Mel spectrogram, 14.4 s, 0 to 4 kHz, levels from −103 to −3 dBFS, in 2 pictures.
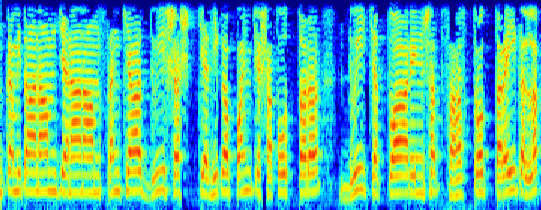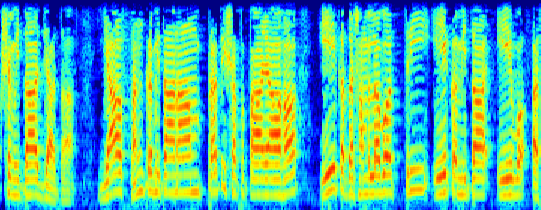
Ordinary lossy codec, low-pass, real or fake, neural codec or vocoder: Opus, 64 kbps; 3.6 kHz; real; none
